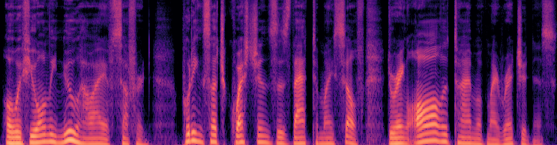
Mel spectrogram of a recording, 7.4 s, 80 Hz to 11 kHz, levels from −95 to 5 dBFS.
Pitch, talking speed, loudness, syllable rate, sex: 125 Hz, 185 wpm, -18 LUFS, 4.8 syllables/s, male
